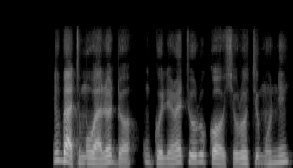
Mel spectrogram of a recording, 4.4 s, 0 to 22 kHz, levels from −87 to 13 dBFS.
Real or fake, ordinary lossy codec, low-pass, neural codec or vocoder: fake; AAC, 64 kbps; 10.8 kHz; codec, 24 kHz, 0.9 kbps, DualCodec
